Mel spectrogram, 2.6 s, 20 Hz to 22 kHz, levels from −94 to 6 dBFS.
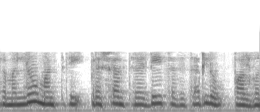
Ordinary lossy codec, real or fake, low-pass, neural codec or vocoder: AAC, 16 kbps; real; 7.2 kHz; none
